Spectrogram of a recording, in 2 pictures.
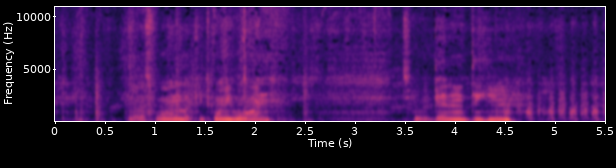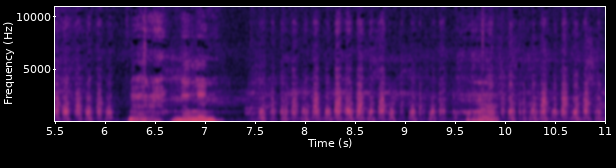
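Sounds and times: coin scratching lottery ticket: 4.6 - 6.1, 7.5 - 11.0.

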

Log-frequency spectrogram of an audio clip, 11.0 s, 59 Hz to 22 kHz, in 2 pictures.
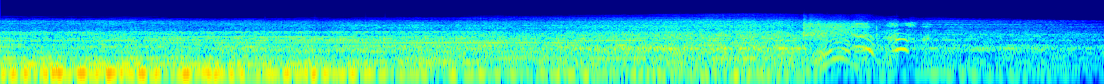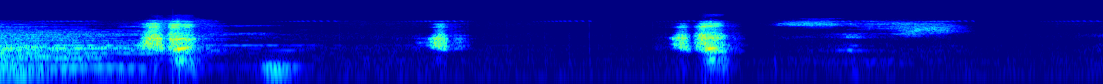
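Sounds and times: crickets chirring: 5.6 - 11.0.

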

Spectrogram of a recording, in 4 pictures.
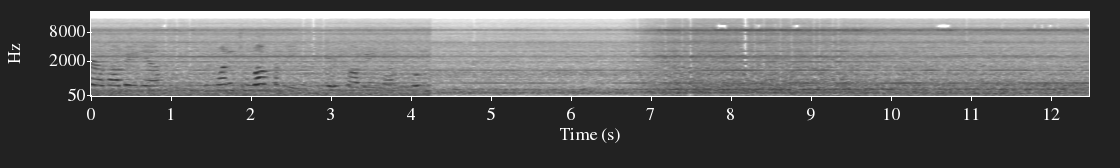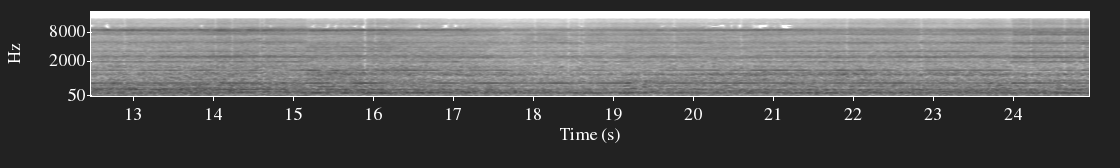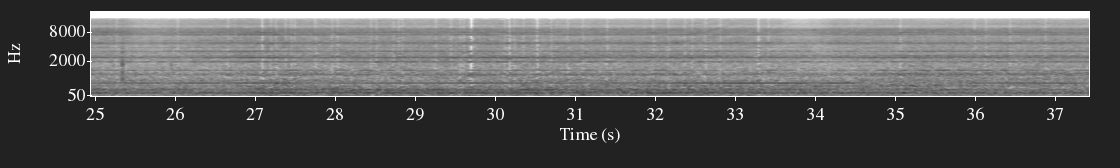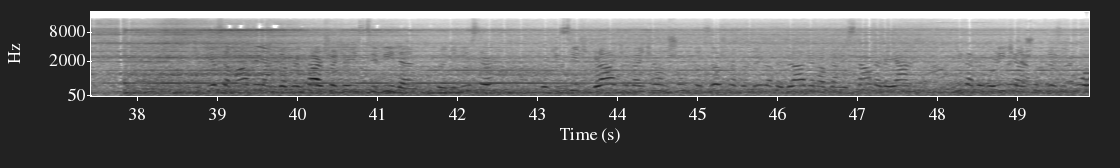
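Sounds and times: jet turbine whine: 0.0 - 49.9.

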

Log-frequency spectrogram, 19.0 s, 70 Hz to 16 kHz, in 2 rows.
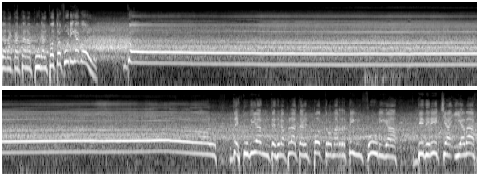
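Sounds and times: sports commentator's held goal cry: 0.4 - 19.0.

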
